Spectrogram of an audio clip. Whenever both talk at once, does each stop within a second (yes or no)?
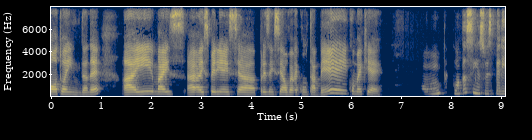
yes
